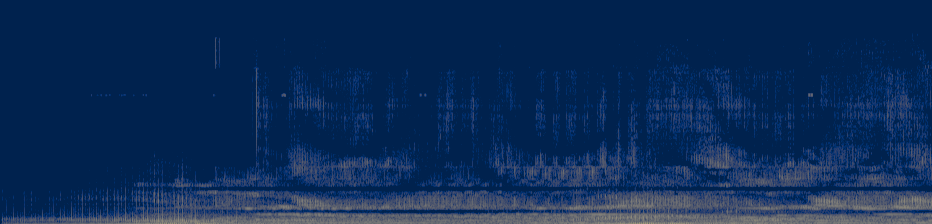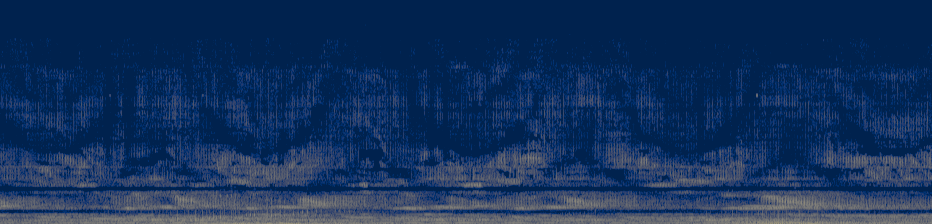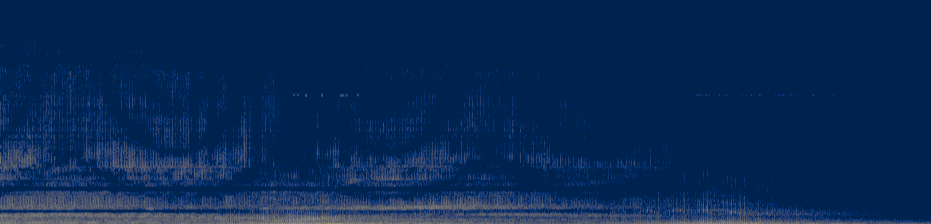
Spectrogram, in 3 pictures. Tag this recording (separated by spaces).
ambient didgeridoo space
